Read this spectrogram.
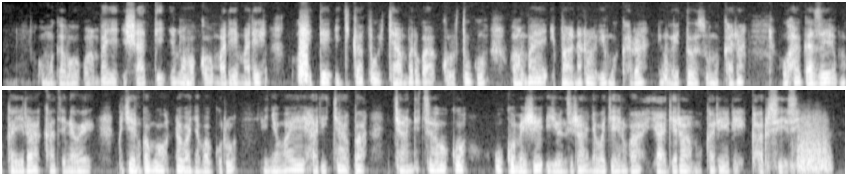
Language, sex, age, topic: Kinyarwanda, male, 18-24, government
